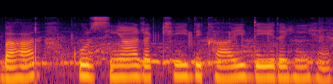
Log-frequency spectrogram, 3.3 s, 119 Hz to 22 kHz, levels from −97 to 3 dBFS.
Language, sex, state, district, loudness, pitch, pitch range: Hindi, female, Uttar Pradesh, Lucknow, -18 LUFS, 185 Hz, 175-195 Hz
